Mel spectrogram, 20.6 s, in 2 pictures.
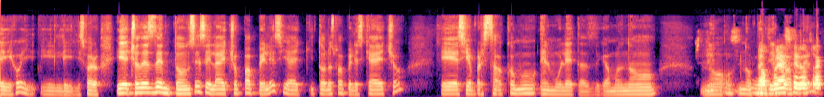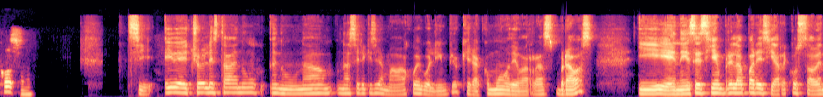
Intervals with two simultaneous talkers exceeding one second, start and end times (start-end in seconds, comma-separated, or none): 8.8-10.2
